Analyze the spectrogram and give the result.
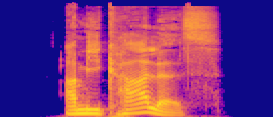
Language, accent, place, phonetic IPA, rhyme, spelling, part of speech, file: German, Germany, Berlin, [amiˈkaːləs], -aːləs, amikales, adjective, De-amikales.ogg
- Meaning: strong/mixed nominative/accusative neuter singular of amikal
